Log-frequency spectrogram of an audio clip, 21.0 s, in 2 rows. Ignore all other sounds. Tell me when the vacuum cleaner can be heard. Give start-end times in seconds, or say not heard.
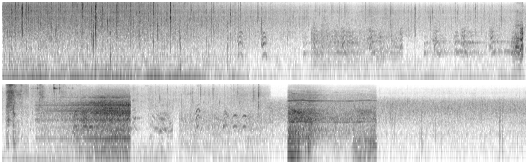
11.1-13.1, 16.1-18.0.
